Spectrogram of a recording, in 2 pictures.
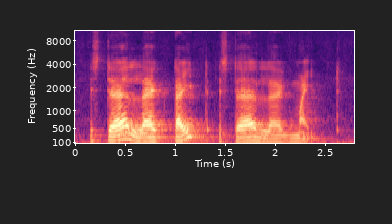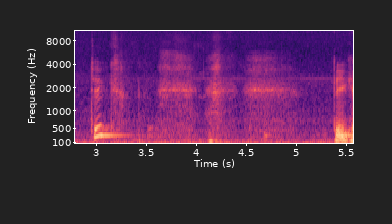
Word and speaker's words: stalactite: पहले ऊपर वाले को क्या बोलते हैं, स्टेलासाइट बोलते हैं, स्टेलसाइट्स बोलते हैं। स्पेलिंग कुछ गड़बड़ लग रहा है, स्टेलेक्टाइट बोलते हैं, सॉरी, स्टेलेक्टाइट क्या है यार, ये स्टेलेक्टाइट।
